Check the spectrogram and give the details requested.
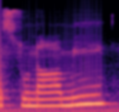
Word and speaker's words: tsunami: देखिए यहाँ दे रखा है सुनामी, जापानी शब्द है सुनामी, टी से लिखा जाता है, टी सुनामी ऐसे लिखा जाता है,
